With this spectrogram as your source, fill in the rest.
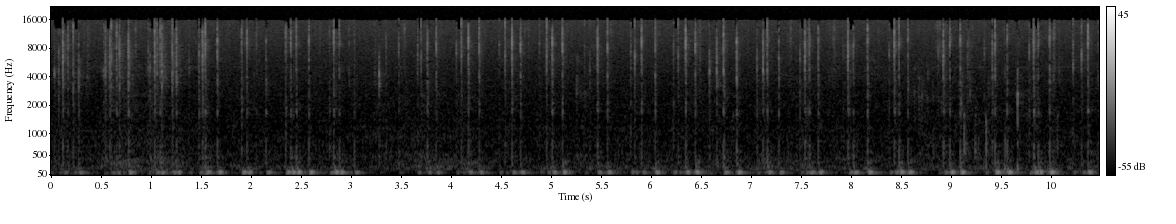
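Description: Fingertips from both hands tap quickly across the lid of a large, flat, white printed cardboard retail box for a 14-inch MacBook Pro, closed with the laptop inside and lying on a dark surface. The motion is like typing. The result is a fast, uneven patter of soft, dull taps that die away almost at once, over a steady low hum.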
